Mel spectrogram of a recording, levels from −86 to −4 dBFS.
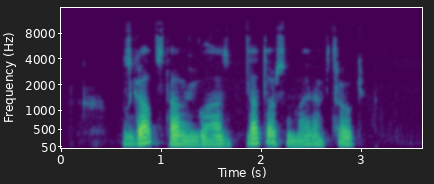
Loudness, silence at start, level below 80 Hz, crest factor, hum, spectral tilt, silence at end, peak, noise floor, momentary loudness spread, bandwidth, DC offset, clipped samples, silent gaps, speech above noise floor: -28 LUFS; 0.6 s; -60 dBFS; 22 dB; none; -7.5 dB/octave; 0.6 s; -8 dBFS; -70 dBFS; 7 LU; 10.5 kHz; under 0.1%; under 0.1%; none; 43 dB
